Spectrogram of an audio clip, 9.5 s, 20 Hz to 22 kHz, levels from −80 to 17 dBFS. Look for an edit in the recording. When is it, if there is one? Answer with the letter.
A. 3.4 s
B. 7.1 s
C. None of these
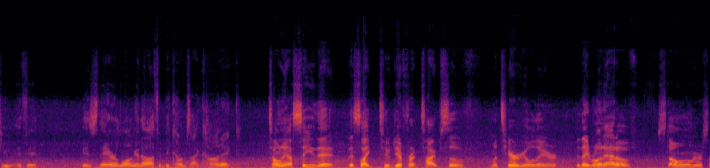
A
